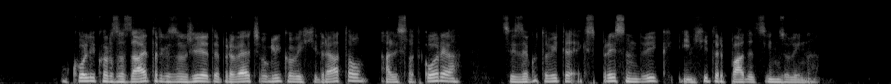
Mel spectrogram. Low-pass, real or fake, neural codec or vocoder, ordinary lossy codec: 9.9 kHz; fake; codec, 24 kHz, 3 kbps, HILCodec; Opus, 16 kbps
